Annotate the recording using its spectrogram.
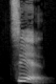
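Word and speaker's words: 件: 세는 단위 양사 있니다 자 중국어로는 찌엔 찌엔이라고 읽어요 우리말에서도 옷을 셀 때는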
